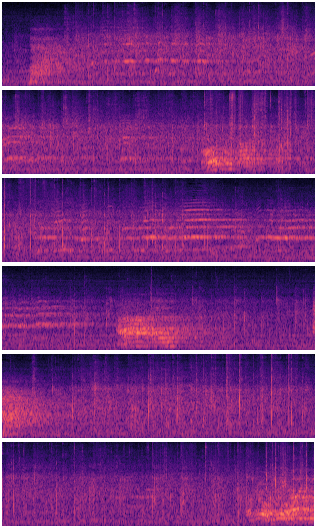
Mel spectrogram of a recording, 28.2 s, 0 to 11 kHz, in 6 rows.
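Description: Indistinct voices at the rink, with loud calls or shouts about 8, 16 and 19 seconds in.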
